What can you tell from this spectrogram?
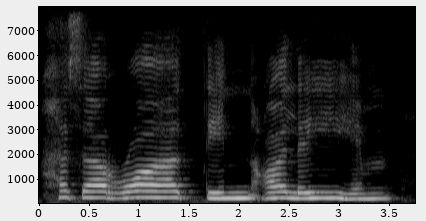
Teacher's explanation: اظہار جب ہم کریں گے تو ہم نے یہاں پر نون کا اظہار کرنا ہے، مطلب ہم نے حرف کو چھپانا نہیں ہے۔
